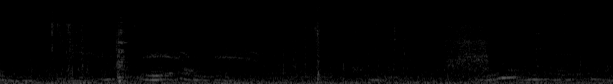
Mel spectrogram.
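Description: Near silence: faint room tone with a couple of soft clicks and faint indistinct background sounds.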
